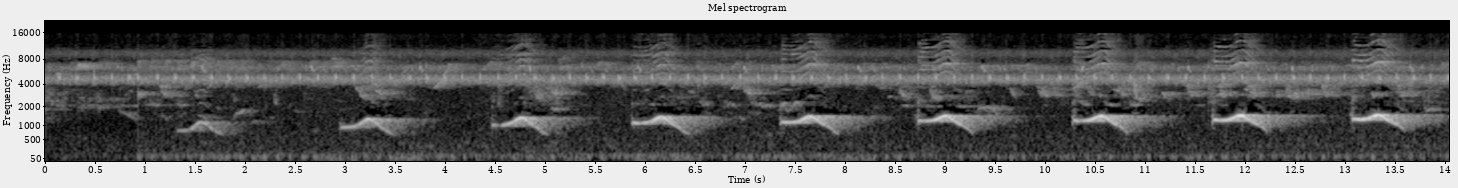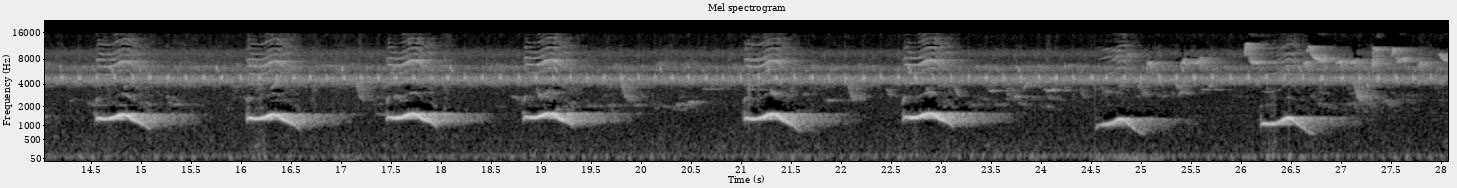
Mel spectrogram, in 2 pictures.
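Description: A bird repeats a single short call, a quick rise then a falling slide, about every second and a half, over a steady high shrill buzz.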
